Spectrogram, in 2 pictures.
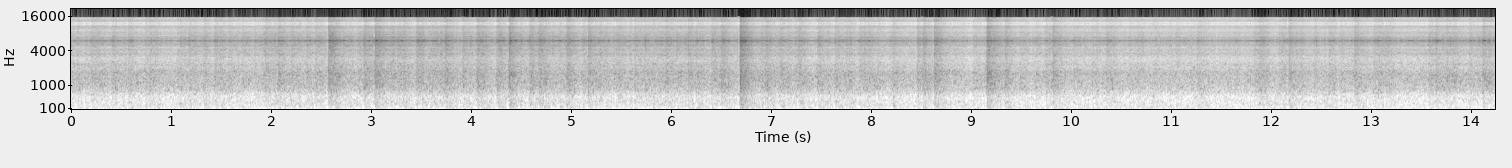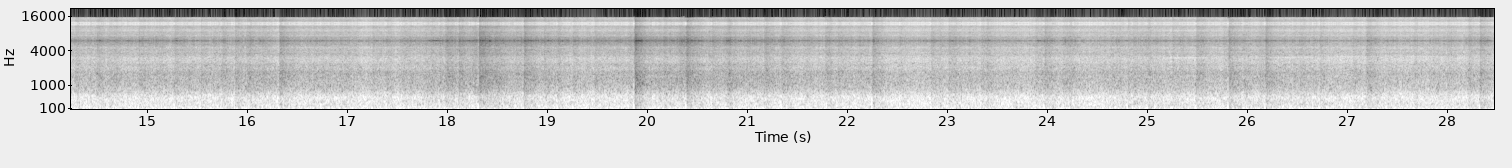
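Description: Strong wind rushes steadily past a microphone high in open air.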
